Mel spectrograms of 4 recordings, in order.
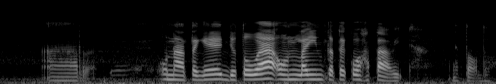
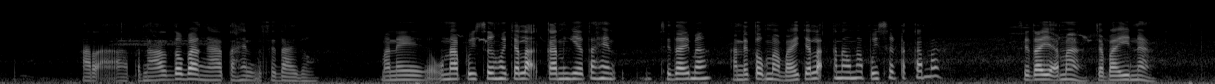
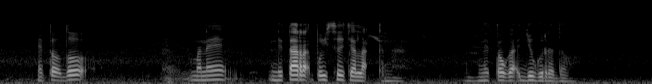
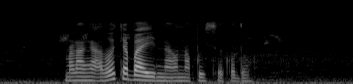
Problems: none marked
